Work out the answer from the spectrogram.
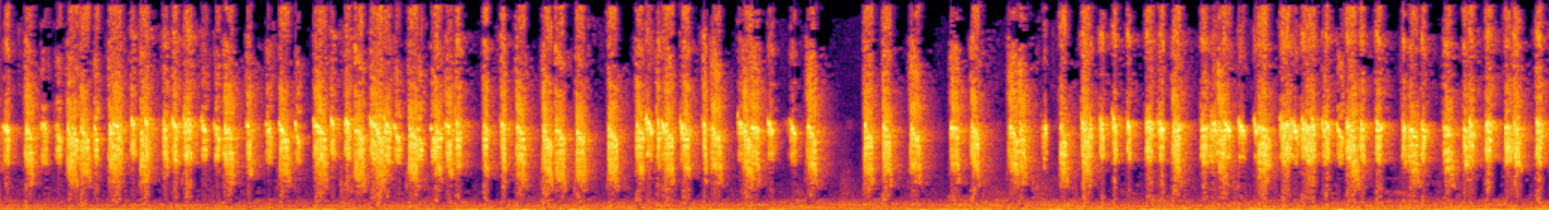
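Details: Flowerpecker fighting song for training songbirds and luring birds, heard as a long stream of rapid, high ticking and twittering notes, a brief pause midway, then the chatter resumes.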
